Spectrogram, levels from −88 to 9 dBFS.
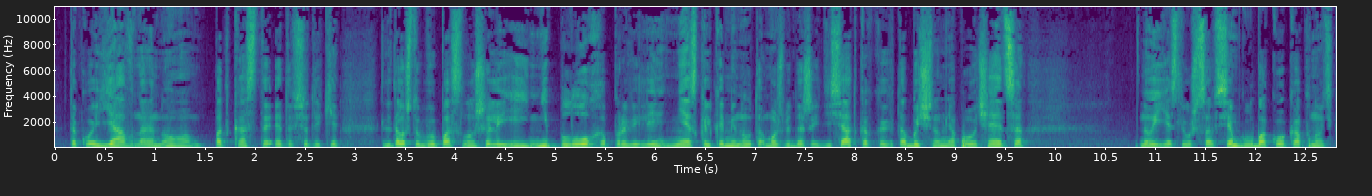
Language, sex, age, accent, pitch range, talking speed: Russian, male, 20-39, native, 115-175 Hz, 165 wpm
